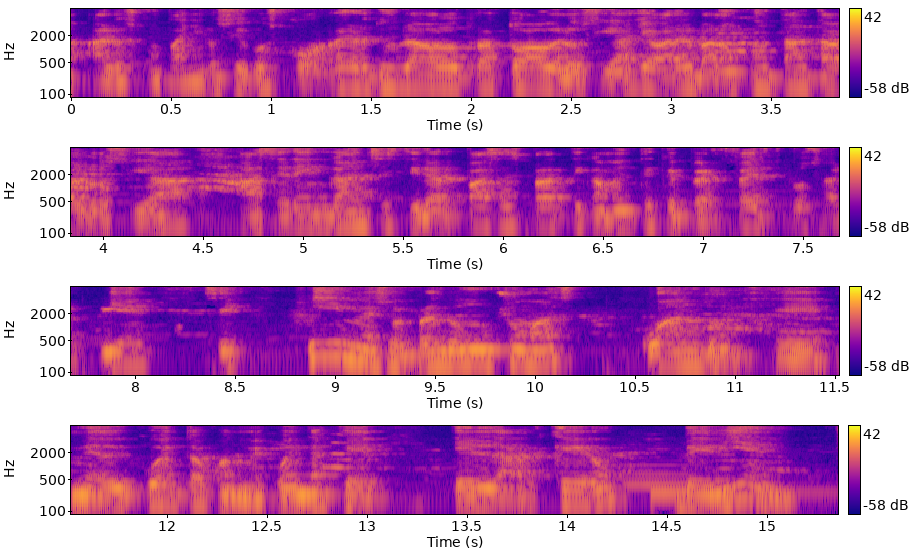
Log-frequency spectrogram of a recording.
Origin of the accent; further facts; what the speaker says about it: Colombia; La universidad en su momento pues no permitió, digamos, los espacios para poder representar a mi país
